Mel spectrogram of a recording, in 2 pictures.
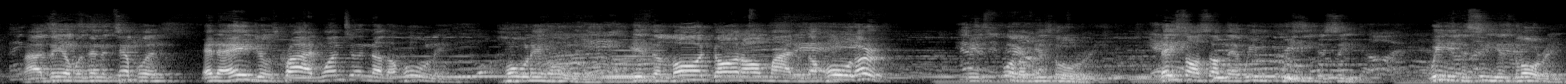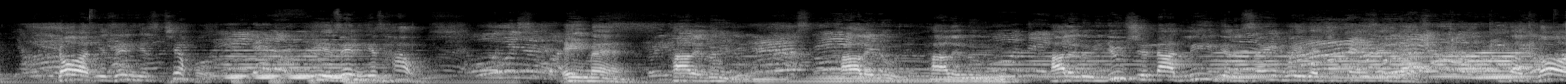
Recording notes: This message was recorded at True Vine Missionary Baptist Church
